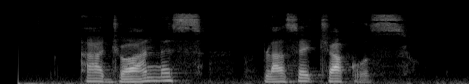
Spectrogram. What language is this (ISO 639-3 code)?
ina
